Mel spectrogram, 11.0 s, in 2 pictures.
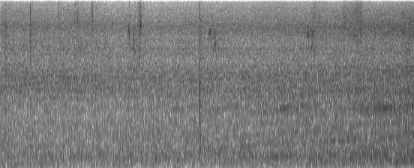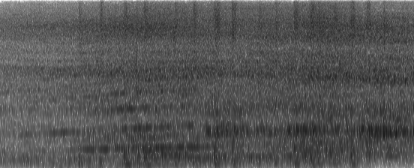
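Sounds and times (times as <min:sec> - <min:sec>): train rumble: 0:03.1 - 0:11.0.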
